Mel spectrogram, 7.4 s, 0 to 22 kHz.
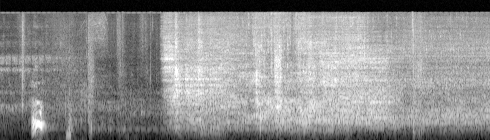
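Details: Boiler with replaced tankless coil, water turned back on after a clogged 90-degree fitting was taken apart and cleaned: after a quiet start, steady rushing hiss of water through the pipe, even and unobstructed; it feeds through normally now.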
